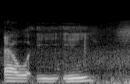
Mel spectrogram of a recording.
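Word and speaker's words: Lea: Now, interestingly enough, um the river Lee navigation is spelled L E E and the original river Lee which runs alongside it is L E A and um it's the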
